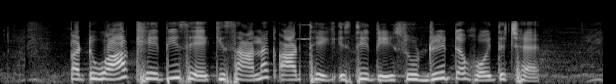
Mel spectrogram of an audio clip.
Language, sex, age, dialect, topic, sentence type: Maithili, female, 25-30, Southern/Standard, agriculture, statement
